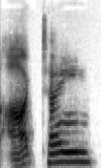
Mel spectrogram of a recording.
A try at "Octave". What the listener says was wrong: Octave with a V.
